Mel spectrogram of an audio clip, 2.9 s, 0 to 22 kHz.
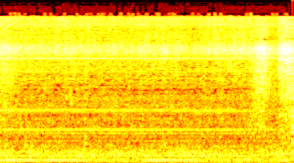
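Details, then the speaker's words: Toyota Prius (20 series) with P0A93 after replacing the inverter electric coolant pump: a steady, smooth, strong whir with coolant audibly bubbling through, no rattles or surging. This is normal operation. "В общем поменяли помпочку жужжит мощно мощно Все крутится прям прям в этом булькает слушайте как булькает вот так должно быть"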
